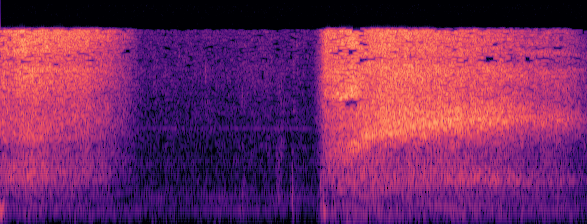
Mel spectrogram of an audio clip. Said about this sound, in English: I want you to just take a deep breath that goes from your toes all the way up to your head.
